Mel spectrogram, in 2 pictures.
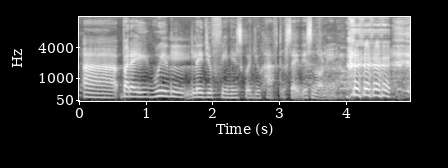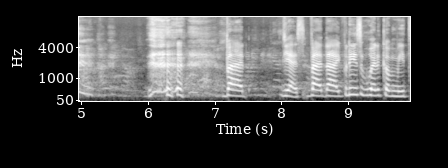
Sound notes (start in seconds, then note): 4.1 everyone laughing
